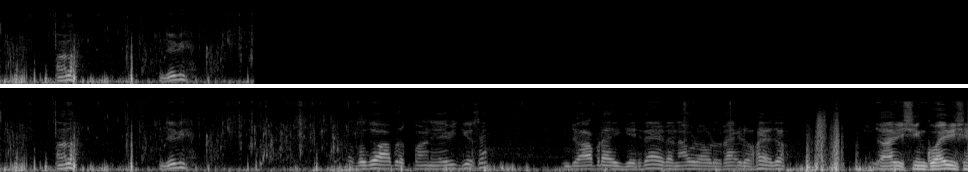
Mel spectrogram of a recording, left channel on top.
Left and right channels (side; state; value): left; drops out; at 2.6 s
